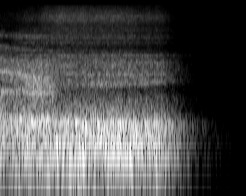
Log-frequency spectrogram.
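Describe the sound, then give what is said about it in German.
A single deep breath in and out, one long, even, airy rush of air that holds steady and then fades away, with no talk. “Atme tief ein. Und wieder aus.”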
